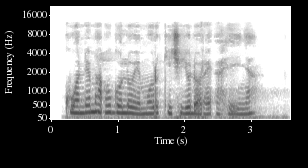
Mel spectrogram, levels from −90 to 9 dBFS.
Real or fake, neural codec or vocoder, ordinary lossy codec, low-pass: fake; vocoder, 48 kHz, 128 mel bands, Vocos; AAC, 32 kbps; 19.8 kHz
